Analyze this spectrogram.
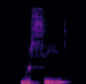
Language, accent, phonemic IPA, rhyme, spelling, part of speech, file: English, Southern England, /ɹɪˈsiːd/, -iːd, recede, verb, LL-Q1860 (eng)-recede.wav
- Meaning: 1. To move back; to retreat; to withdraw 2. To cede back; to grant or yield again to a former possessor 3. To take back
